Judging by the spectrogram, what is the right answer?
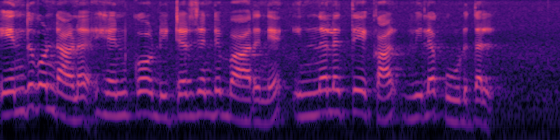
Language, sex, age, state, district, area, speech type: Malayalam, female, 18-30, Kerala, Thiruvananthapuram, rural, read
